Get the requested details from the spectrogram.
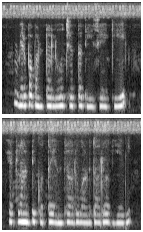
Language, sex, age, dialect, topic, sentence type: Telugu, female, 18-24, Southern, agriculture, question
